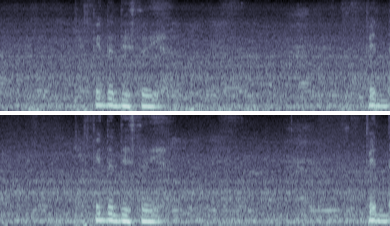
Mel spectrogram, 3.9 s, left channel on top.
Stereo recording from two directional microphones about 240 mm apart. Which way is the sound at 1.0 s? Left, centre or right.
Centre.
